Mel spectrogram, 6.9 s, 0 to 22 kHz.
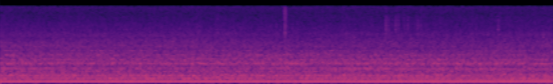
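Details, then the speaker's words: Prius with a 4 kWh Enginer plug-in battery kit, converter fan running, cruising steady at 50 mph: constant low buzzing hum with no knock, which the owner attributes to a wheel bearing. "pick up to 50 hear that noise is my wheel bearing that buzzing the fan is still running on the converter by the way"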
